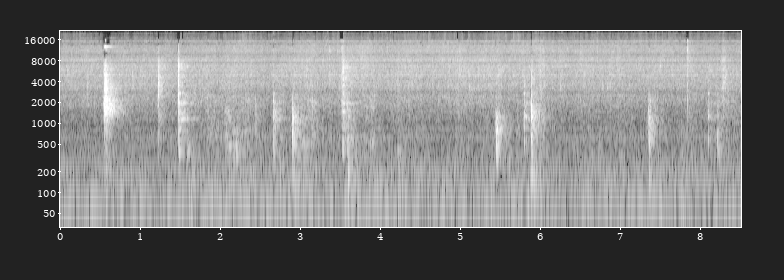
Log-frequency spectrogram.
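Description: Sage leaves and red pepper sizzling in a pan for orecchiette with cauliflower and bacon, a low steady fry under several sharp spoon scrapes and stirring knocks, no talking.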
